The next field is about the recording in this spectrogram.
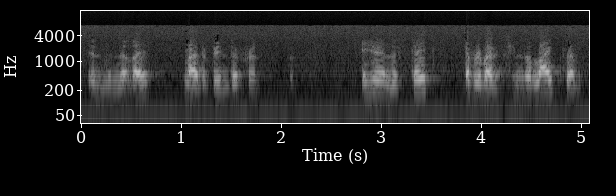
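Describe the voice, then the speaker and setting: Nervous earnest young fella on old radio show, lowish husky voice, tinny sound. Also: male voice. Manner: hesitant, earnest. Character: earnest, uneasy young student stepson. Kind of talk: old-time radio crime drama acting. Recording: thin, scratchy old radio recording.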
